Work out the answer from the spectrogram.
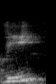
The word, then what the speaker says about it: V: And there comes in this warrior called V, again a very simple pronunciation. I like simple. Which is actually which is like the last syllable of Devi.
